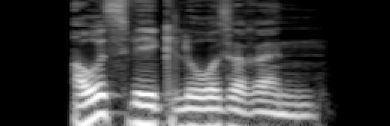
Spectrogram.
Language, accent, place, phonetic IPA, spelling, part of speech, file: German, Germany, Berlin, [ˈaʊ̯sveːkˌloːzəʁən], auswegloseren, adjective, De-auswegloseren.ogg
- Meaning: inflection of ausweglos: 1. strong genitive masculine/neuter singular comparative degree 2. weak/mixed genitive/dative all-gender singular comparative degree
